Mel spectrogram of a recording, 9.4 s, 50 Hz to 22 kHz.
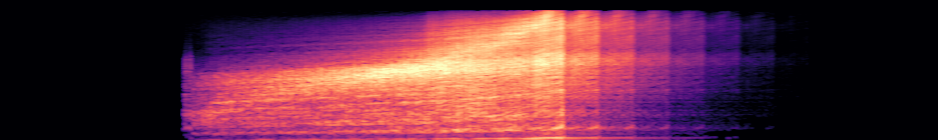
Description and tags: Noise Swell 1
noise, effect, fx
